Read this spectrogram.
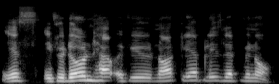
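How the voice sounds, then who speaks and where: Male online-class lecturer, South Indian accent, pitched a bit high, very dry recording, repeats himself to check understanding. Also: steady tone, normal speed, a little mellow, dry recording. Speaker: teacher of a current affairs exam class. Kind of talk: informal online lecture with questions to students.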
